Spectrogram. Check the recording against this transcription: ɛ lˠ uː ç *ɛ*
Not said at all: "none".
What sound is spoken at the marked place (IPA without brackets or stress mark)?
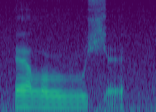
ɛ̰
